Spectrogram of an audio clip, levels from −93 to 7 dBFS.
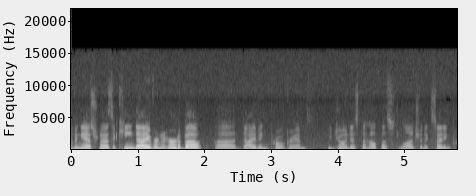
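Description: No technical faults can be heard at any point in the speech, and the room's background noise and the talker's change in distance from the microphone around 1.5 s are simply part of the recording.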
